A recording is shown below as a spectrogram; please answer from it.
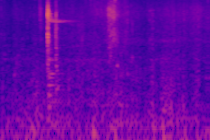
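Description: Strong wind buffeting the microphone in open water, a dense low rumble, with a single sharp click about half a second in.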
